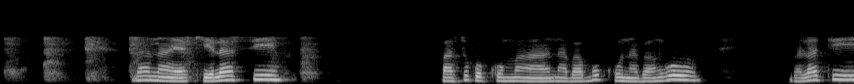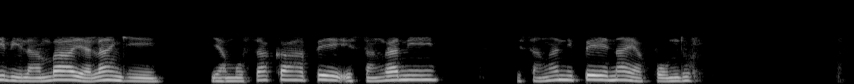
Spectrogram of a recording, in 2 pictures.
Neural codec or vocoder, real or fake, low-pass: codec, 16 kHz in and 24 kHz out, 1 kbps, XY-Tokenizer; fake; 3.6 kHz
